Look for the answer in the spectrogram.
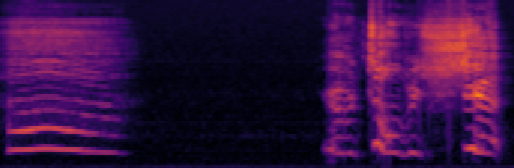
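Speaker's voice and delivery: hammed-up fake cry, high and loud; fake-blubber the line; mocking sob over her words; mock sobbing. Mock sob after tears line.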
